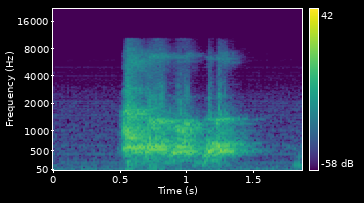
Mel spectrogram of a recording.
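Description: Dogs bark in a brief, loud burst of a couple of sharp, rough barks in quick succession, then it goes quiet. No one speaks.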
